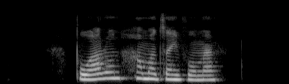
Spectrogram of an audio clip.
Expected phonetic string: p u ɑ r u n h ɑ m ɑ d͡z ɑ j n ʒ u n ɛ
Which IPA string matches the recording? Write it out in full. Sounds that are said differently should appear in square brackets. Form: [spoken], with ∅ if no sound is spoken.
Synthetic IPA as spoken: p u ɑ [ɾ] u n h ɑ m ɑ d͡z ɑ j n [v] u [m] ɛ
